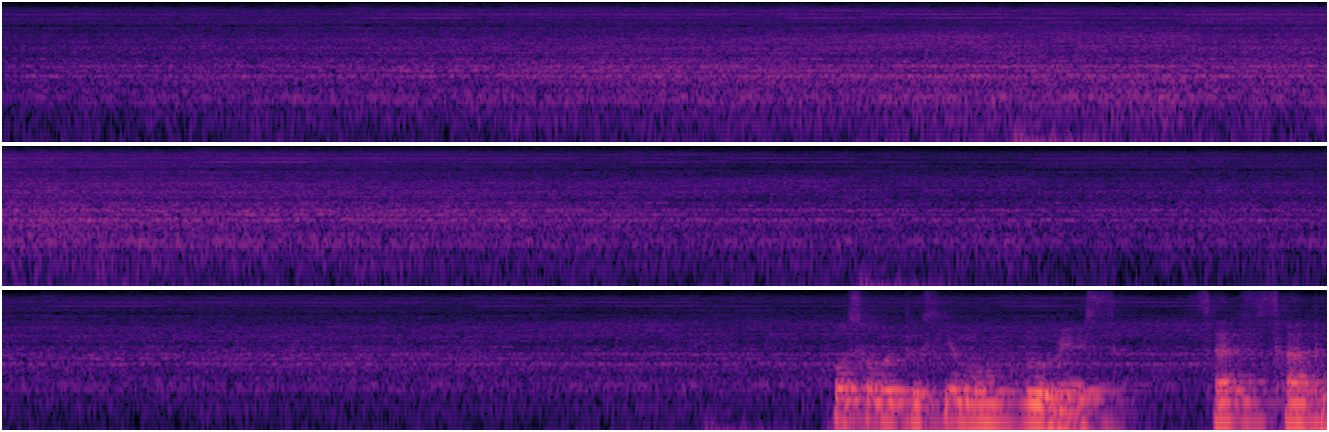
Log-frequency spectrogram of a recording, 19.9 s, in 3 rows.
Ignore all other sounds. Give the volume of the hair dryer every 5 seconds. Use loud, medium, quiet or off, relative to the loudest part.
loud, loud, medium, medium.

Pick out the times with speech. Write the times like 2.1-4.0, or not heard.
17.4-19.8.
